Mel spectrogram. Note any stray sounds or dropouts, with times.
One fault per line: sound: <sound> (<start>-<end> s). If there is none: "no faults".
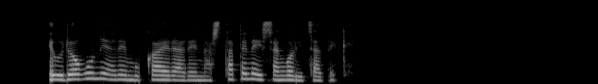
no faults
